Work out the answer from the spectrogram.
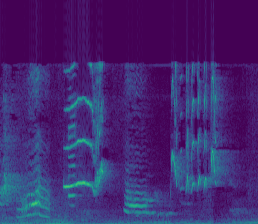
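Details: White-rumped shama in relaxed song for training young birds: a few well-separated whistled notes, arching and sliding, followed by a very high buzzy rattle and constant low hum.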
